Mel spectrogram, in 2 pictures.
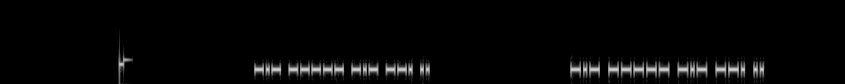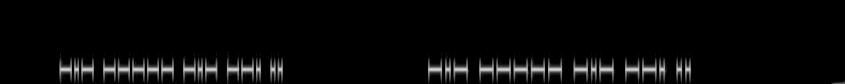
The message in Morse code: K0KGI K0KGI K0KGI K0KGI

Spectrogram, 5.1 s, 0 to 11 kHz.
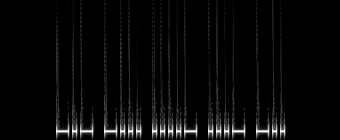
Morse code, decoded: KB4VD

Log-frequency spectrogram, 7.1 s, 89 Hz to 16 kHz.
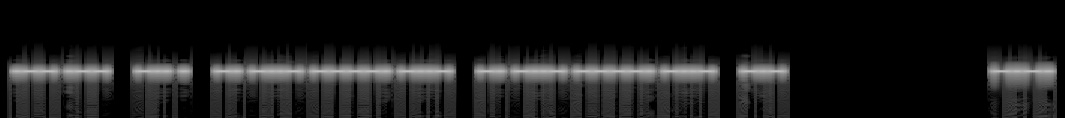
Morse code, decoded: WW DE NX9X NX9X K C

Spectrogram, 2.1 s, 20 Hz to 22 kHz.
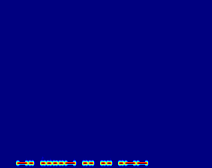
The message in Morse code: N4IIW

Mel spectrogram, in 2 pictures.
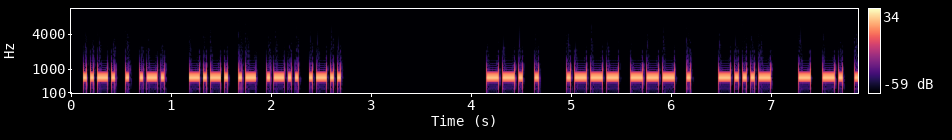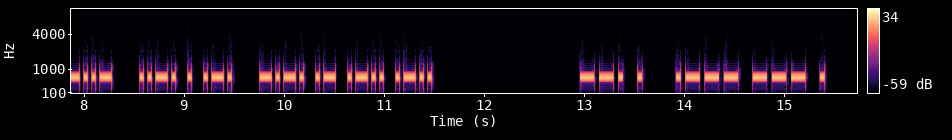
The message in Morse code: FER CALL GE JOE <BT> TNX FER CALL GE JOE

